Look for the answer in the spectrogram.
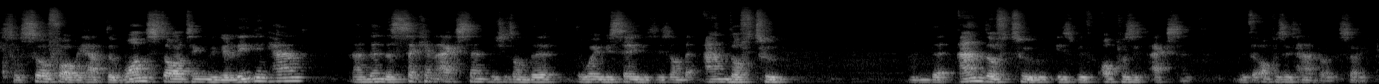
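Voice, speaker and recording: A man teaching a drum rhythm, explaining calmly and counting the beats out loud, slow and emphatic. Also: mid-range voice. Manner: counts beats aloud loudly and slowly between calm explanations. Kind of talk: casual drum lesson. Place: London. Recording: roomy echo, mic at a distance, drumming.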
